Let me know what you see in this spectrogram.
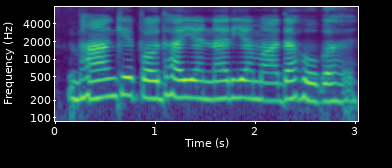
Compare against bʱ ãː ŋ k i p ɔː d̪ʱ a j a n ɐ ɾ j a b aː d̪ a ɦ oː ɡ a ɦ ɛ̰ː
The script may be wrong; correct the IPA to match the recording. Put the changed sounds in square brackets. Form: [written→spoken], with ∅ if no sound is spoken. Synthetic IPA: bʱ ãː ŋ k [i→e] p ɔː d̪ʱ a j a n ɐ ɾ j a [b→m] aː d̪ a ɦ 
